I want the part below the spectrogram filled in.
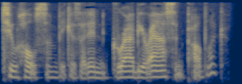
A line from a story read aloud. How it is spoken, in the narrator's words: She laughed, breathy and low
